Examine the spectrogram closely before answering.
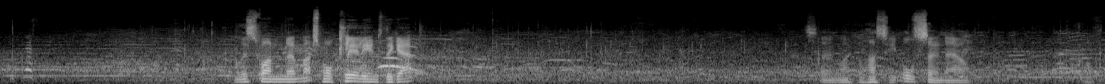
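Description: A large crowd murmurs softly in an open stadium.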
